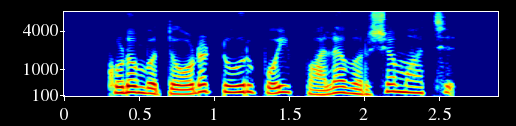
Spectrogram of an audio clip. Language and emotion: Tamil, sad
